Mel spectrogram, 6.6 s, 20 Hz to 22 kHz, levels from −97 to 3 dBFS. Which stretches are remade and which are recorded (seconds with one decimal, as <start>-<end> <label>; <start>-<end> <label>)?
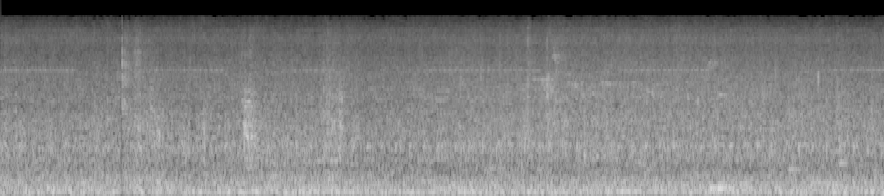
0.0-3.3 recorded; 3.3-4.1 remade; 4.1-6.6 recorded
